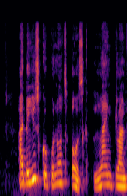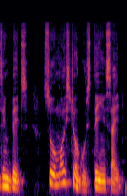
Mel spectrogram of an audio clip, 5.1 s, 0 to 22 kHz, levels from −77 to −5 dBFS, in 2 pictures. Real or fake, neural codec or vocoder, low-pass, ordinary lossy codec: fake; codec, 44.1 kHz, 7.8 kbps, Pupu-Codec; 14.4 kHz; none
